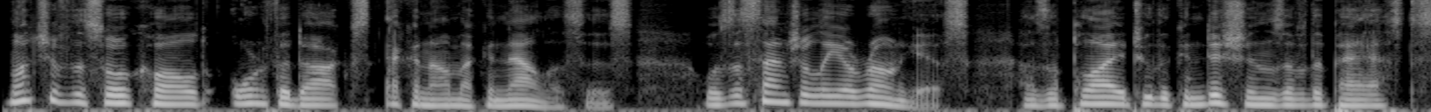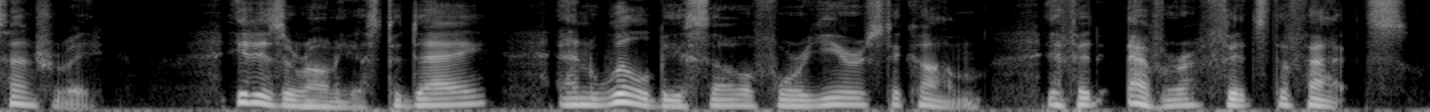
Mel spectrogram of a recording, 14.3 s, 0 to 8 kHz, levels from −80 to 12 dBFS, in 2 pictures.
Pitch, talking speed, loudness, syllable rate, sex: 125 Hz, 160 wpm, -20 LUFS, 5.1 syllables/s, male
